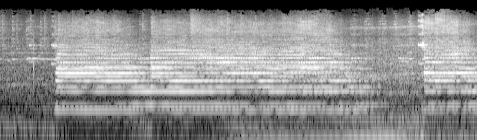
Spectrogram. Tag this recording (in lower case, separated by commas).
steam whistle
